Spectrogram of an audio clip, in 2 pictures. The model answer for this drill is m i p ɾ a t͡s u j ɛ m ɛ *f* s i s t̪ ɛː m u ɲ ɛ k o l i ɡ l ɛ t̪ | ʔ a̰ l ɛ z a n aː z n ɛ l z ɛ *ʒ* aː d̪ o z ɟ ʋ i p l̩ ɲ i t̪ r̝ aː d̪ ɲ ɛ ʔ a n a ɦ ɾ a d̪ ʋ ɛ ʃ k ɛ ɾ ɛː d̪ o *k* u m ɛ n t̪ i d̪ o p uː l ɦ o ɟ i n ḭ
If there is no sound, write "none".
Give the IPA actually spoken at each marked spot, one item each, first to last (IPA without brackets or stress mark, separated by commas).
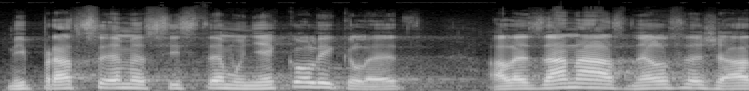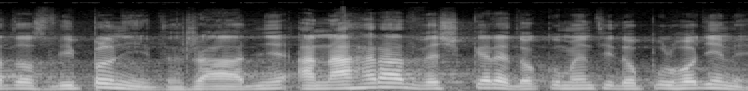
f, ʒ, k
